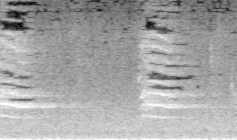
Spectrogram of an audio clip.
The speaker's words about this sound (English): Do you hear that bird?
